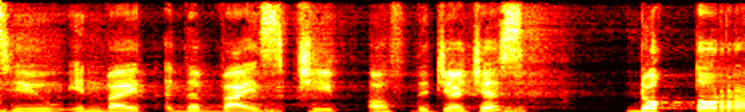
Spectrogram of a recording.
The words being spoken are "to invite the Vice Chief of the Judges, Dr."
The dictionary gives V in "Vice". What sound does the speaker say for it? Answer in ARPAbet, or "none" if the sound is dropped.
V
